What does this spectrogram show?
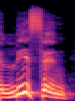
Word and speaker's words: listen: listening e observe que a pronúncia não é Listen é Listen porque o t está entre uma consoante uma vogal ele vai morrer e aí você não pronuncia ele nem sei que é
